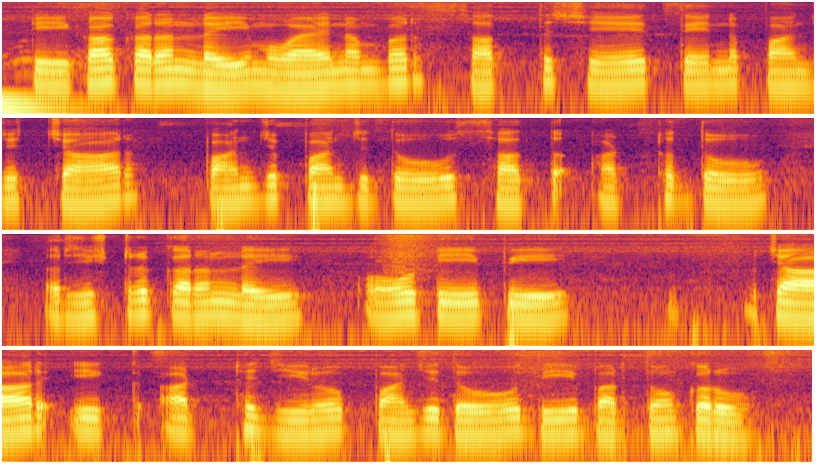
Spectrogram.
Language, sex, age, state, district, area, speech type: Punjabi, male, 18-30, Punjab, Rupnagar, urban, read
